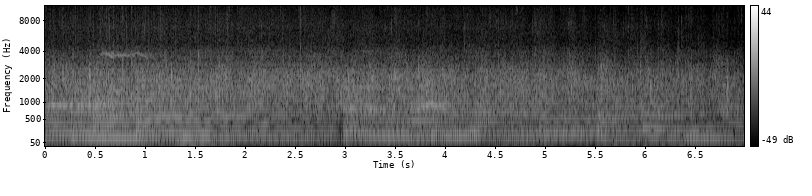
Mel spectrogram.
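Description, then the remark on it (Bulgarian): A crowd gives God an offering of applause during a sermon, clapping steadily for the whole stretch in a dense hiss that stays loud and even, with sustained keyboard chords playing underneath. “Дай му едно дарение на ръкопляскане, като че си вярваш.”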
